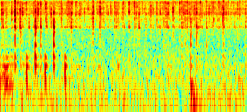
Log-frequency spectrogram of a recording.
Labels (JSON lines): {"label": "ambient", "recorder": "HydroMoth"}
